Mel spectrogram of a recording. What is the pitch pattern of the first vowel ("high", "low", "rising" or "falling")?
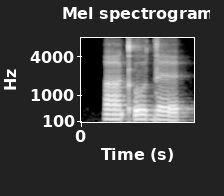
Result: low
